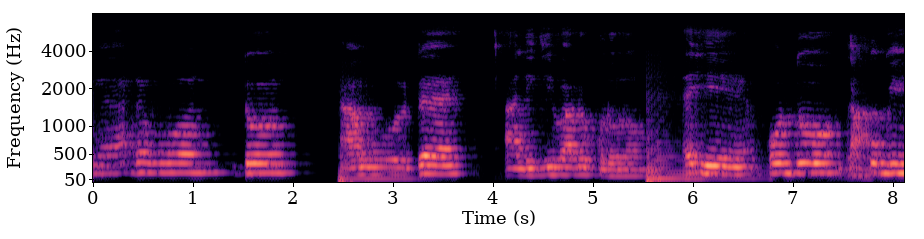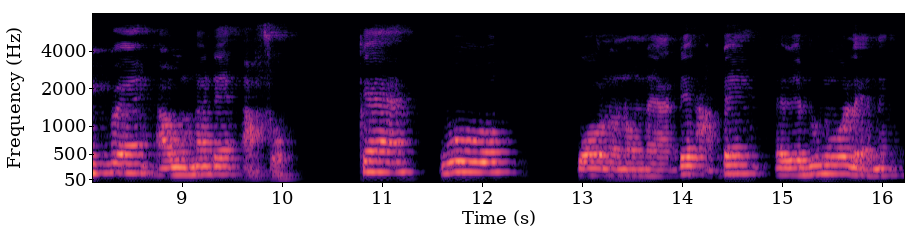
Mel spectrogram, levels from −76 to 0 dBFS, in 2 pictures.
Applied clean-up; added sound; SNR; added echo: neural mask model DeepFilterNet 3.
